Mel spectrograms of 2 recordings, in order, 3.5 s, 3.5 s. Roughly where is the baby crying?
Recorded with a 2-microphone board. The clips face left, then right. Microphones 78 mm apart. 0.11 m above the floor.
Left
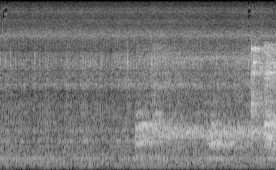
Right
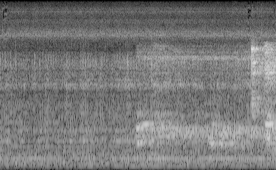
Left.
